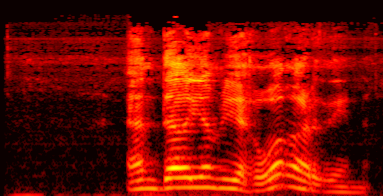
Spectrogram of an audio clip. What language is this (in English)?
Kabyle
